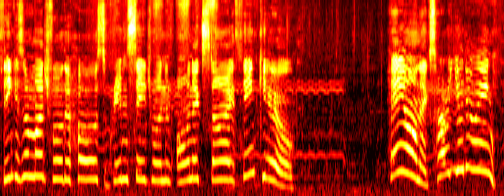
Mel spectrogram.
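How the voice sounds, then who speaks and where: A woman's voice: extremely high pitch, expressive, unhurried, soft background music. A woman in her thirties streaming a visual novel, chatting and thinking aloud with hesitant restarts. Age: 30s.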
